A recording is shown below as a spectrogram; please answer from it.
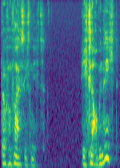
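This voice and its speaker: A woman playing a distraught, evasive wife under police questioning in a radio play, speaking haltingly and nervously. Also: rumbling low, warm tone, husky, exaggerated voice. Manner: hesitant, halting, agitated. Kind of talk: German radio play acting, dramatic dialogue.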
